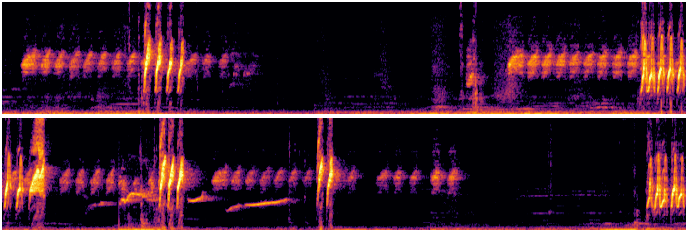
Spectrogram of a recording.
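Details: A flame-breasted flowerpecker, kept as a lure for contest birds, sings long runs of high rapid ticks broken by sharp loud trilled bursts and a few short slurred whistles, with a low hum beneath.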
